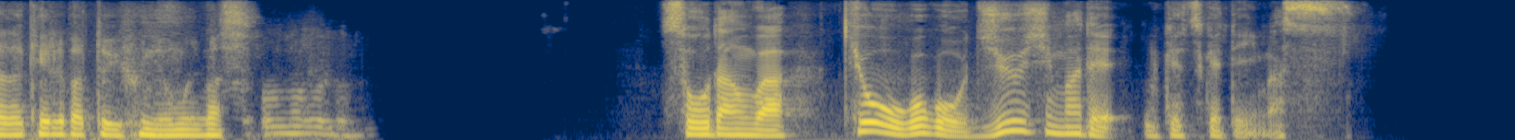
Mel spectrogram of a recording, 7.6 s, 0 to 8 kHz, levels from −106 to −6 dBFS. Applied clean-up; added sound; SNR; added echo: neural mask model Resemble Enhance denoiser.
